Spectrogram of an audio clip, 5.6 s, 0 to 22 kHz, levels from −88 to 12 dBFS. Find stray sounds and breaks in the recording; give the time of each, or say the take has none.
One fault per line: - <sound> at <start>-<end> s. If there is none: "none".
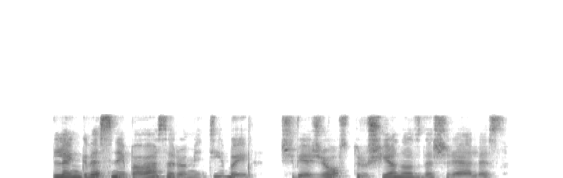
none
